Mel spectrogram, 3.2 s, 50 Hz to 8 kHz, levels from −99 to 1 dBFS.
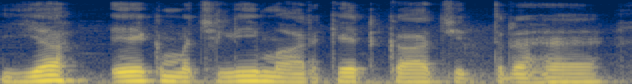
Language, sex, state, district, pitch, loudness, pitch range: Hindi, male, Jharkhand, Ranchi, 115 Hz, -17 LUFS, 110-125 Hz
